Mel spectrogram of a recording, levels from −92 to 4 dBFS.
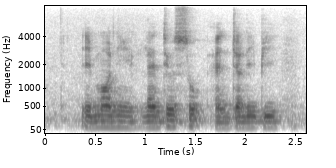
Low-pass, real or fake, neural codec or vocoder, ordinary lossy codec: none; real; none; none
